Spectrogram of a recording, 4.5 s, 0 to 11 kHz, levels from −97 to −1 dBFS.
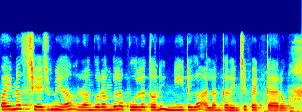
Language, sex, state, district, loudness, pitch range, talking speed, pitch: Telugu, female, Telangana, Mahabubabad, -11 LUFS, 245-290 Hz, 105 wpm, 265 Hz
